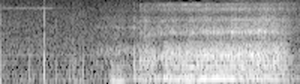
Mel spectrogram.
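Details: Adult woman asleep: a soft click, then a rising rough, fluttering breath sound lasting about a second in a quiet room; snoring.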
